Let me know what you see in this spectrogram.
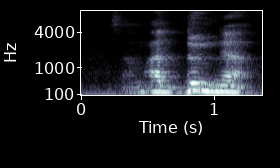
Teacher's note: Ini dalnya adalah huruf syamsiah, ya. Alif lamnya ini akan lebur dan tidak dibaca secara jelas karena itu diidghamkan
